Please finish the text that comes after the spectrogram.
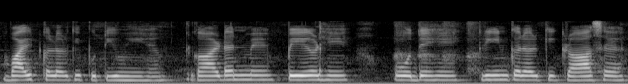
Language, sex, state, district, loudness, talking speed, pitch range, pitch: Hindi, female, Madhya Pradesh, Bhopal, -18 LUFS, 160 wpm, 195-210 Hz, 200 Hz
